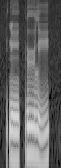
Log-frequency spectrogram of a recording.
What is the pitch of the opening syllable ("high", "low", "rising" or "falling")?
high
